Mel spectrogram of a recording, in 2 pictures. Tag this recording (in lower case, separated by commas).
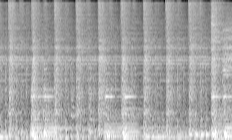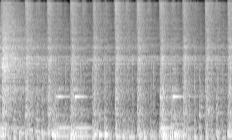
percussion, music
